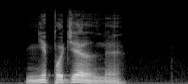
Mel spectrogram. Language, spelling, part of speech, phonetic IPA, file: Polish, niepodzielny, adjective, [ˌɲɛpɔˈd͡ʑɛlnɨ], Pl-niepodzielny.ogg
